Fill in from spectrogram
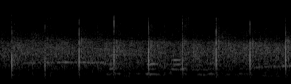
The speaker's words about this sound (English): Give the Lord one more hand clap of praise before you're seated.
